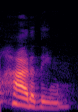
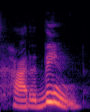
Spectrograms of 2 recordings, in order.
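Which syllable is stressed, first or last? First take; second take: first; last. First: The stress is on the first syllable. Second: The stress is on the last syllable. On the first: The speaker calls it wrong. "no jardín" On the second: The speaker calls it right. "El sonido correcto es jardín"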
